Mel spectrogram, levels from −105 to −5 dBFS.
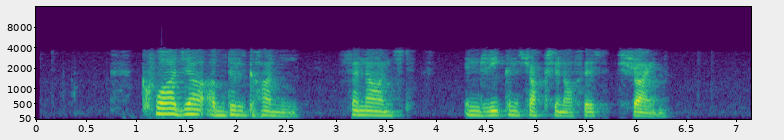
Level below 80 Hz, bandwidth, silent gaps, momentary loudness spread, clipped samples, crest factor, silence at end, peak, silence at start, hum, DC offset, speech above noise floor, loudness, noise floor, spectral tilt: -62 dBFS; 3.9 kHz; none; 16 LU; under 0.1%; 22 dB; 0.85 s; 0 dBFS; 1.05 s; none; under 0.1%; 49 dB; -21 LUFS; -69 dBFS; -12.5 dB/octave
